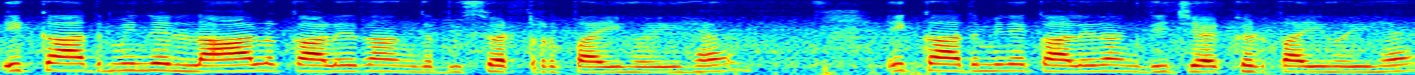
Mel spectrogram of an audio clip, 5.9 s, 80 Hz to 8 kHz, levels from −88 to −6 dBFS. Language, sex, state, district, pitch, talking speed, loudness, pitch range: Punjabi, female, Delhi, New Delhi, 230 Hz, 215 wpm, -16 LUFS, 215-250 Hz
